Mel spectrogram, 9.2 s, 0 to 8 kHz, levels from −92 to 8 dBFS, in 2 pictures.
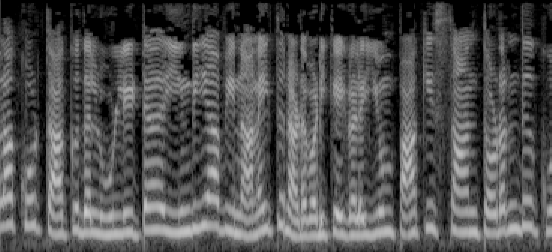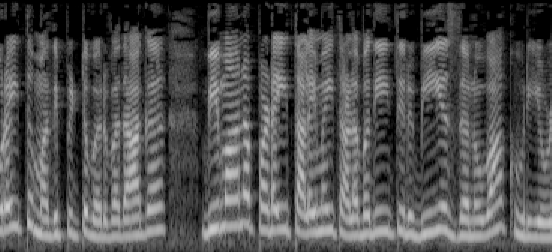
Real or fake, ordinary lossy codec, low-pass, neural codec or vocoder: real; none; none; none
